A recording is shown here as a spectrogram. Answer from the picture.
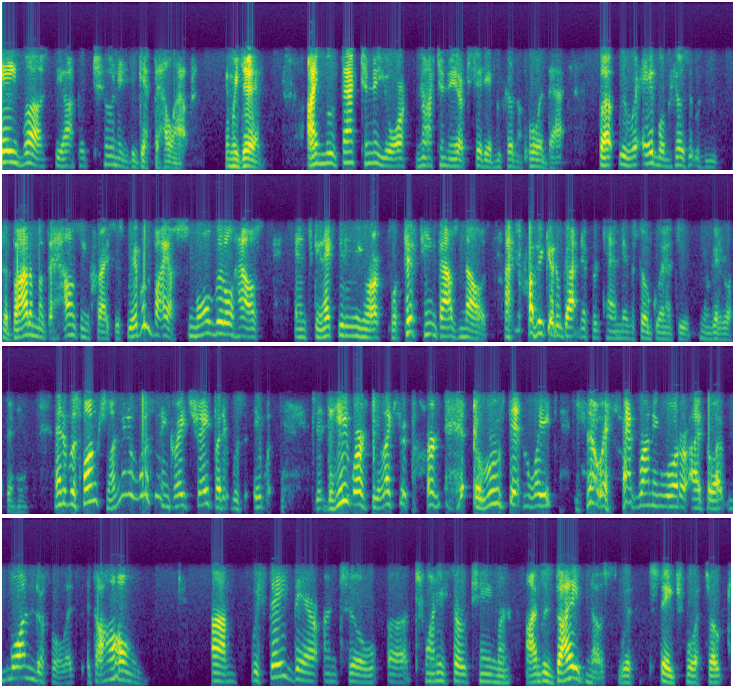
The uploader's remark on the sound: the 100 Pounders Phone Meeting on 10/9/20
